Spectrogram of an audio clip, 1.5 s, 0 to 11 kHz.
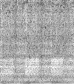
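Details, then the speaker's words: Isuzu Panther diesel, low power despite serviced nozzles, compression about 28 bar: harsh hard clatter at idle over loud low rumble, very noisy and vibrating into cabin; diesel knock from injection pump timing set too far advanced. "lalu maju timingnya. Kita coba dulu jalan raya. Tapi mesinnya sangat berisik, kalau dipakai jalan berisik, kerang gitu."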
